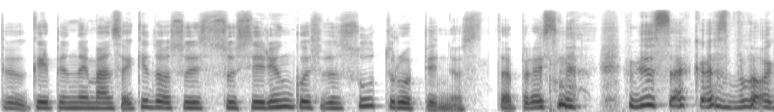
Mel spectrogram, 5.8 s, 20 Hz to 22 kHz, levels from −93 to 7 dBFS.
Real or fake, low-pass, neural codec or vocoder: real; 14.4 kHz; none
